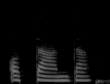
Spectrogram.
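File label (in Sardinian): "otanta", female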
